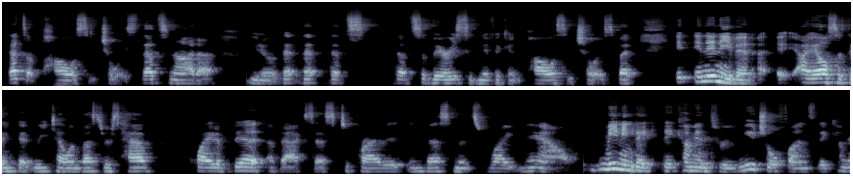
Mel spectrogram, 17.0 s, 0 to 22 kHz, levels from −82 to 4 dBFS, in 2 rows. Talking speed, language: 175 wpm, English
